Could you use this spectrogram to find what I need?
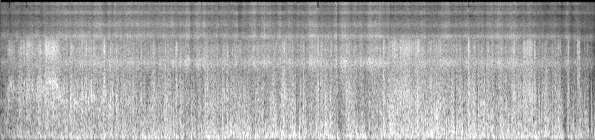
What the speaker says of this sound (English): The wind was so strong, it kept the tide from coming up onto the beach.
